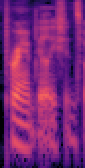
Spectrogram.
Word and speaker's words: perambulations: I might have said it wrong. It's perambulations, whatever.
